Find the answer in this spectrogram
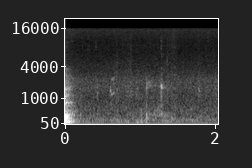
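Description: Faint light clicks and taps as a pair of small speaker enclosures is handled and turned around on a board, over a quiet room.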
